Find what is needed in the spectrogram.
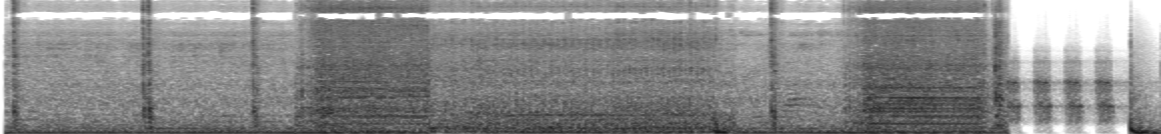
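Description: Industrial sewing machines stitching heavy bag fabric and webbing: a steady motor hum with louder runs of stitching, broken by a few sharp clicks. It stops abruptly just before the end.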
